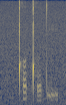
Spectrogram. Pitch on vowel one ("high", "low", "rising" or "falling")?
high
